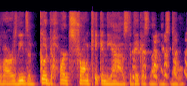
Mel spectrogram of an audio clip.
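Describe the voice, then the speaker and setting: A man speaks in an animated tone with an American accent. His pitch sits in the medium range. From New Jersey, US. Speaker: tech company founder and CEO. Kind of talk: podcast interview. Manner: animated, many fillers and restarts.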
